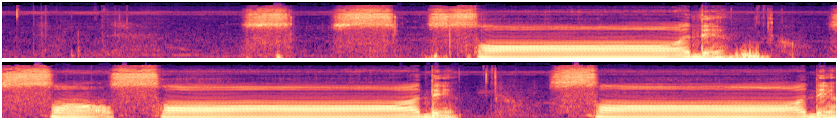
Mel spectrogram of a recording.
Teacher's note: সদ হরফ জিহ্বার আগা নিচে দুই দাঁতের আগার সাথে লাগিয়ে উচ্চারণ করতে হবে। সদ সদ সদ। মোটা করতে হবে, মোটা হরফ।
